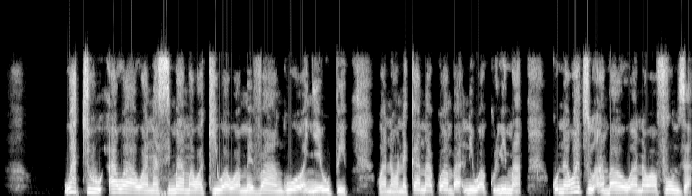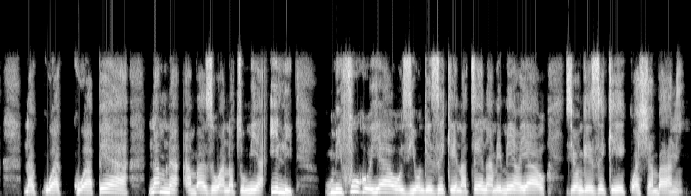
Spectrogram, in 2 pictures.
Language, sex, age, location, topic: Swahili, male, 25-35, Nakuru, health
